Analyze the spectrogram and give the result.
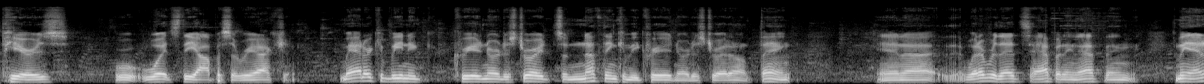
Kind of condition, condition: setting, busy venue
